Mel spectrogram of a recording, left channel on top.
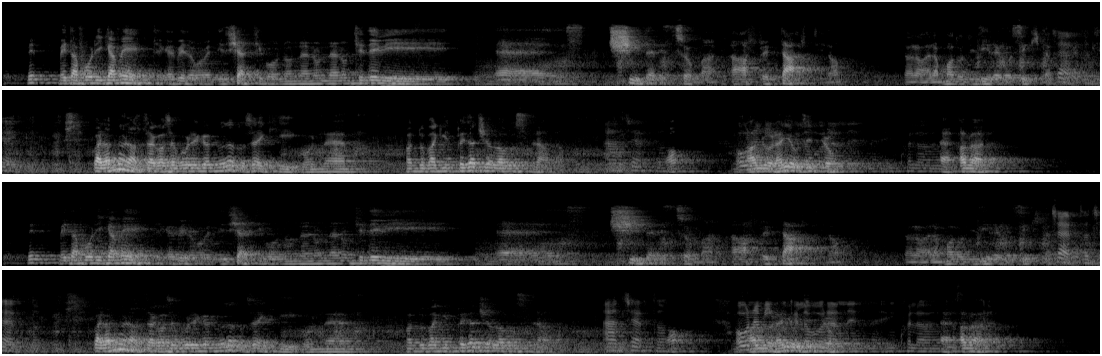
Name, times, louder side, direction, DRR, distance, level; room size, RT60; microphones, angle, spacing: voice 1, 0.2-4.5 4.9-5.8 6.1-8.4 9.0-10.5 11.0-11.1 11.6-14.5 15.0-16.6 17.6-17.8 18.4-19.3 20.4-20.8, left 3 dB, 70° left, 8 dB, 0.5 m, -32 dB
sound 1, 3.2-13.1 13.6-17.5 17.9-18.5, left 1 dB, 15° left, 0.4 m, -49 dB
voice 2, 10.5-11.9 17.0-17.7 18.1-20.9, right 2 dB, 40° right, 7 dB, 0.5 m, -43 dB
4.9 x 4.4 x 4.4 m, 1.3 s
head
